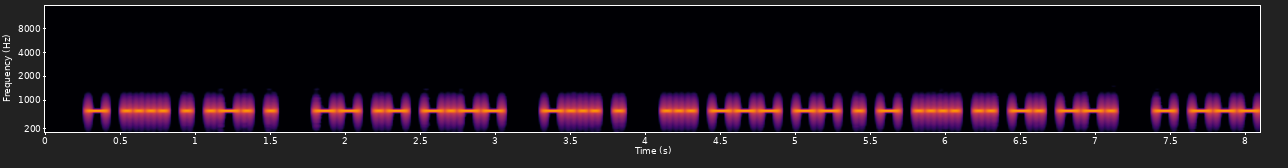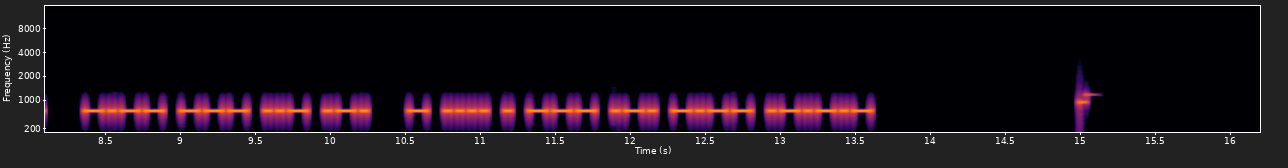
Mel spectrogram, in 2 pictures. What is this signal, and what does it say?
Morse code, heard as a keyed tone, about 30 wpm, 700 Hz. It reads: THERE MAY BE SOMETHING TO YOUR THEORY.
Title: Sentences from Top 1000 Words - Review Part 3 - 30wpm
